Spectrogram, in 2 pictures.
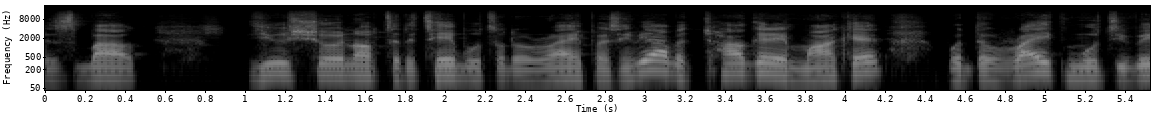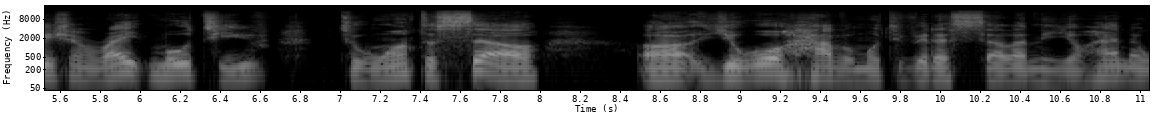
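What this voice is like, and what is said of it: Strong accent. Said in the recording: “I have a strong accent”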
